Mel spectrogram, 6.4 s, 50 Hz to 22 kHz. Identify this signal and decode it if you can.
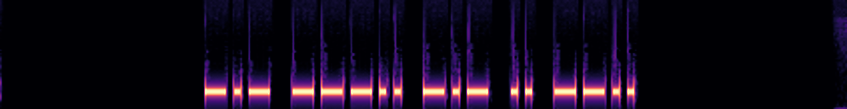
Morse code, heard as a keyed tone, about 26 wpm, 700 Hz. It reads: K8KIZ
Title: Speed Racing - USA Call Signs 22wpm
